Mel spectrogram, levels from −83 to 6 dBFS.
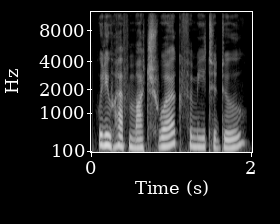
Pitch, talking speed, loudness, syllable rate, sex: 180 Hz, 265 wpm, -18 LUFS, 5.0 syllables/s, female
